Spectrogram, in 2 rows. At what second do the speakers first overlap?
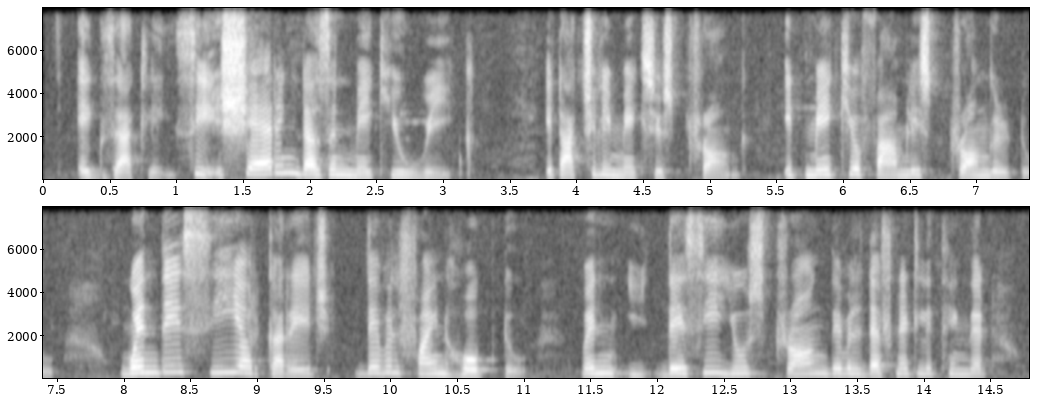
none

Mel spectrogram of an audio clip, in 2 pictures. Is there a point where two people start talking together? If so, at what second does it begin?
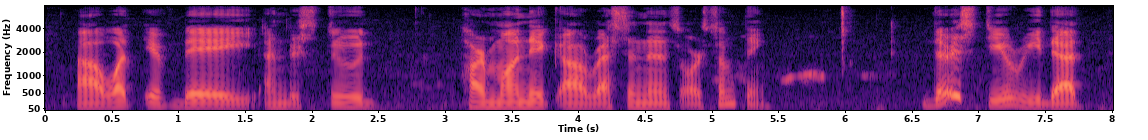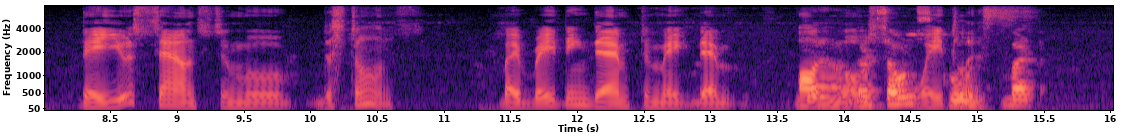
13.7 s

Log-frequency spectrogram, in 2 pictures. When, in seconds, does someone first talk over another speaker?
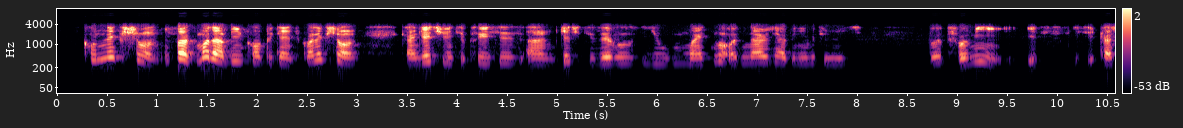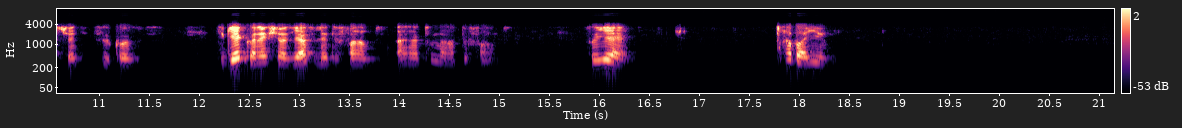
none

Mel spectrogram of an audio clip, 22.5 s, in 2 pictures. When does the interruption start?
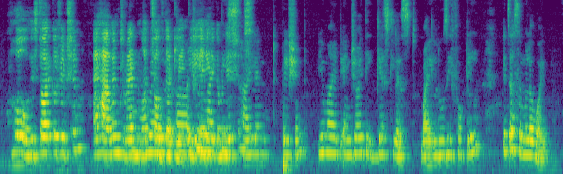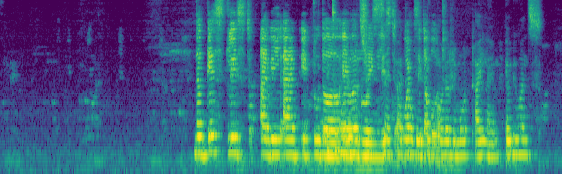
2.6 s

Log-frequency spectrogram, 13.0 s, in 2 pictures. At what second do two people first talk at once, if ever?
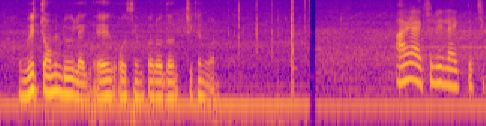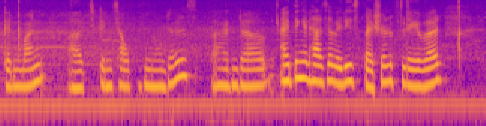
none

